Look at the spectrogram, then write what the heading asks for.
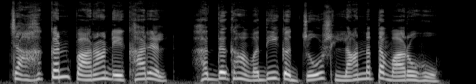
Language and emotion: Sindhi, disgusted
